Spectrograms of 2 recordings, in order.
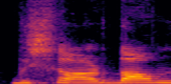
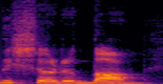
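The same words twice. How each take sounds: First: The vowel before the ending is dropped. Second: The vowel before the ending is kept. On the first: The speaker calls it wrong. "değil" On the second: The speaker calls it right. "ek aldıklarında sonlarında bulunan ünlüler düşmez"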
